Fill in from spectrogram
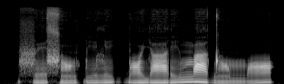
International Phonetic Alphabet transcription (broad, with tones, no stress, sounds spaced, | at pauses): f e˨ s ɔ̃˨ k͡p i˨ l i˧ ɡ͡b ɔ˧ j a˧ ɾ i˦ m a˦˨ d ɔ̃˨ m ɔ˨˦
